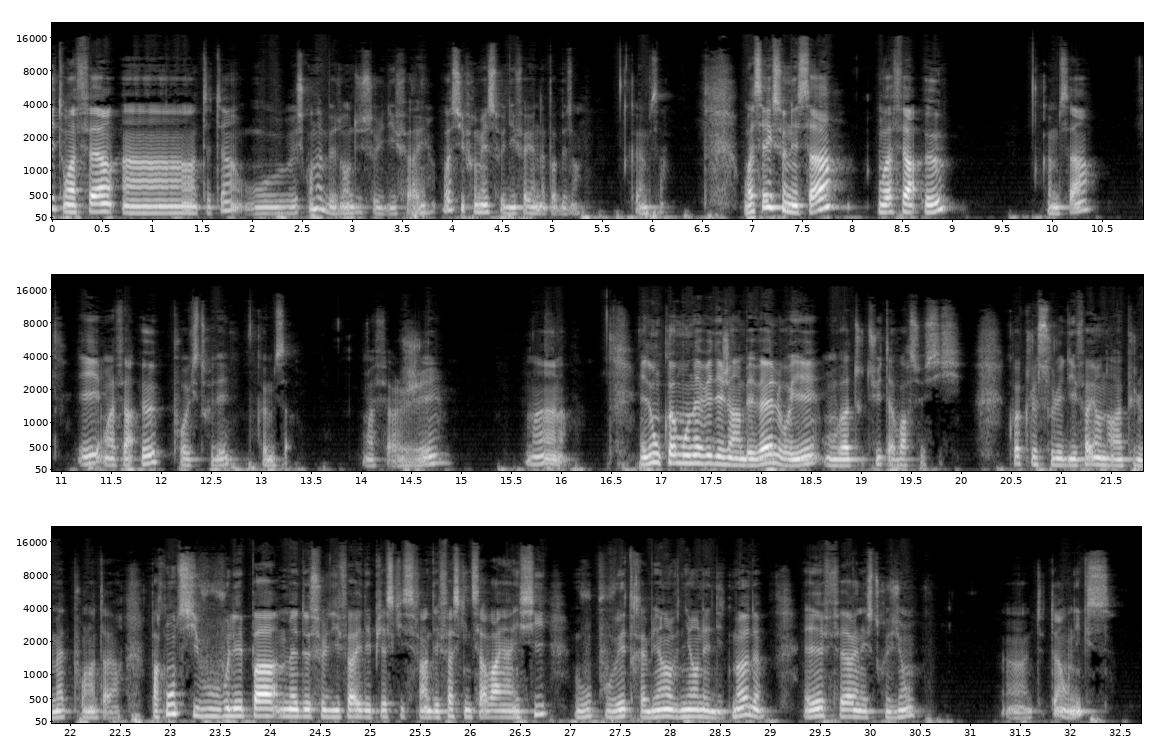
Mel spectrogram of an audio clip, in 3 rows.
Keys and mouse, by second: 3.5 Tab, 4.0 space, 6.4 Tab, 6.8 click, 7.1-9.6 middle drag, 8.4 e, 9.6 click, 9.7-12.5 middle drag, 11.2 e, 12.5 click, 12.6-15.3 ctrl+shift+middle drag, 14.3 g, 15.3 click, 15.7 Tab, 16.2-27.2 middle drag, 27.5 Tab, 28.0 click, 28.2 middle click, 30.5 e.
